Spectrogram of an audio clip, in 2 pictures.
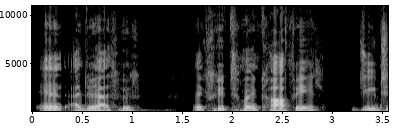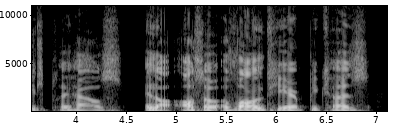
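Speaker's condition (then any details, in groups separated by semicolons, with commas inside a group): Down syndrome; age 22, physical therapy, injuries and flare ups since high school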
